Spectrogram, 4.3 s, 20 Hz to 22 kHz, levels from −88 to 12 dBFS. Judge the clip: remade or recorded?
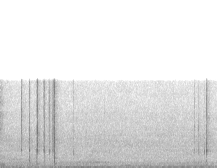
recorded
